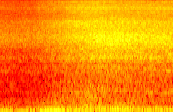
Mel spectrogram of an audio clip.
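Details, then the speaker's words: Nissan Micra after engine swap with throttle body issue, coolant being bled: small petrol engine revs up smoothly and holds, responsive to throttle, showing throttle body opening and closing; normal revving, though warning and ABS lights return. "So we can hear the wee car revving up, so I know the throttle body"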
